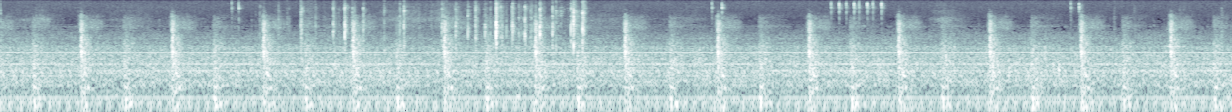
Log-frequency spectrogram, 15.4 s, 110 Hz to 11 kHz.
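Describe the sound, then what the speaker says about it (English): A windscreen wiper on a BR Class 60 locomotive in Train Simulator 2021 ticks in a steady, repetitive rhythm about once per second, faint, over a constant low cab rumble. "That wiper sound, I'm sorry, but it's driving me up the wall."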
